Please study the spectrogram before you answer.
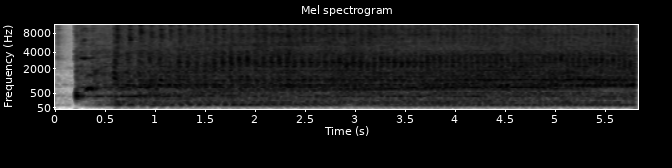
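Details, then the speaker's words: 2011 Club Car DS gas golf cart with a bad governor and misadjusted throttle: at the first touch of the pedal you hear the click, then it runs at a fast, steady buzz instead of just cranking. The throttle plate is already about an eighth open. "what's happening is as soon as I step on the pedal the throttle plate is open about an eighth of the way so as soon as I step on the pedal you'll hear the click and then you know the engines run and not just crank"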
